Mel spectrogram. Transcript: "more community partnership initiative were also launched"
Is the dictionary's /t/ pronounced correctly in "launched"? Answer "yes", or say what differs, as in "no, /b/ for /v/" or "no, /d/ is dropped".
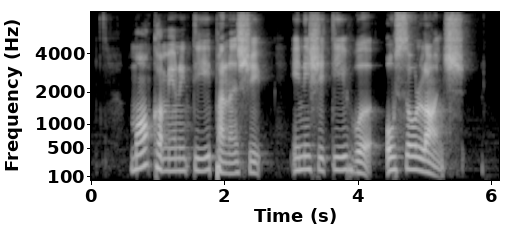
no, /t/ is dropped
